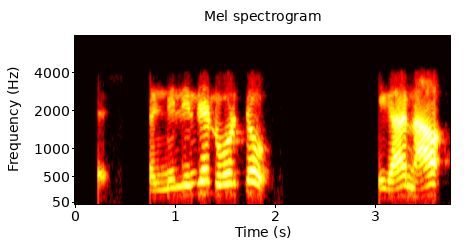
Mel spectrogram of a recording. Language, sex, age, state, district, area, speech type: Kannada, male, 60+, Karnataka, Bidar, rural, conversation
